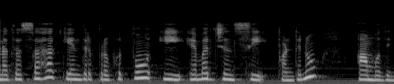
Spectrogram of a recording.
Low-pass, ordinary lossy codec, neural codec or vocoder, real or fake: 7.2 kHz; none; none; real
